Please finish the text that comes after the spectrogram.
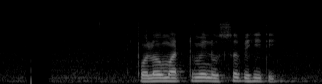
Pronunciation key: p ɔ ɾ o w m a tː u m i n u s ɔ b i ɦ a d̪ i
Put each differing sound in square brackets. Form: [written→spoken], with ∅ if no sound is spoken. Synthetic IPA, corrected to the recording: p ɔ [ɾ→l] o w m a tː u m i n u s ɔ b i ɦ [a→i] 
